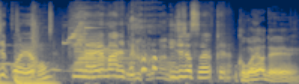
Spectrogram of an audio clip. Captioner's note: sound effect recalling last year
